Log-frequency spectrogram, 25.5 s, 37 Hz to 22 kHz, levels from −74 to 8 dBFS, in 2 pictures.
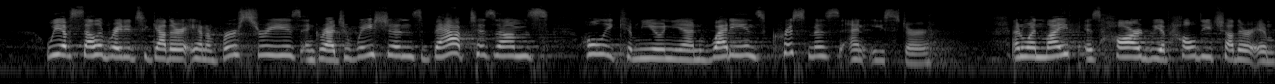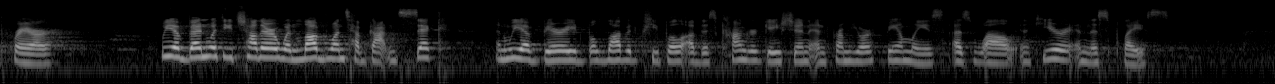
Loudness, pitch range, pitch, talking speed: -30 LUFS, 220-300 Hz, 260 Hz, 135 wpm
